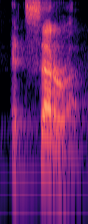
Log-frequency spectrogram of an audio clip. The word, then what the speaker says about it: etc.: Number three is etc. A very common incorrect pronunciation is to say ek, etc. instead of et.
